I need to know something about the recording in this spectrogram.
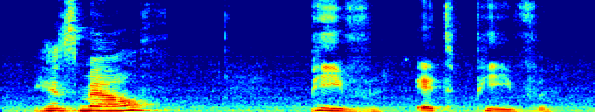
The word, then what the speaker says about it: פיו: How do you pronounce his mouth? פיו, את פיו. Peeve.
